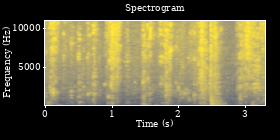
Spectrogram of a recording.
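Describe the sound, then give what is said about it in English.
Foil crinkles and crackles as a restaurant burrito is unwrapped, a fairly loud, irregular rustle of sharp bursts that runs unbroken for about three seconds with no voices. “So I've got the Moe's burrito on my plate. Okay, and I've got the Chipotle on mine. And just unwrapping.”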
